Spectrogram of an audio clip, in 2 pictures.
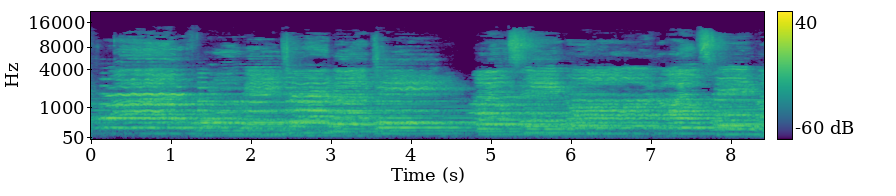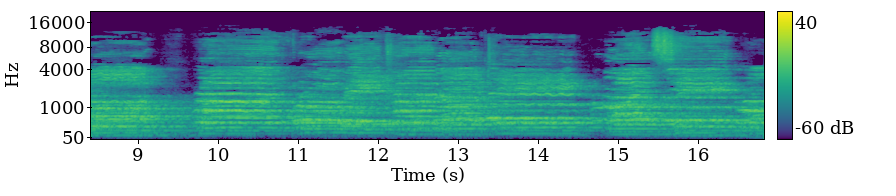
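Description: Small church choir singing together in long, held notes that change pitch every second or so. Sharp 's' consonants cut through three times.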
